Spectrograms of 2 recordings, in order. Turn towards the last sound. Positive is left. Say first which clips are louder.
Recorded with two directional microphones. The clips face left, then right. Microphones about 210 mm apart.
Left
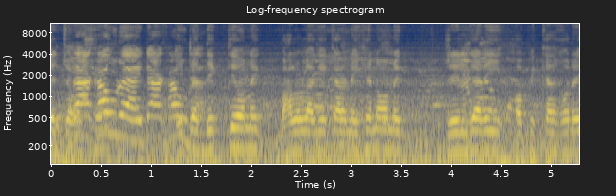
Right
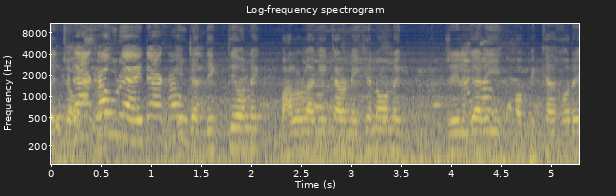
# left 4 dB
turn(degrees=25)  # may be behind; listen again after turning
